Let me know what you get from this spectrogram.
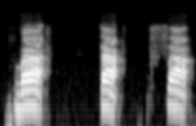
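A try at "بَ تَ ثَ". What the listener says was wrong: Nah, hati-hati. Jangan ada hamzah sukun. Hamzah sukun itu ada ketika depan huruf ya. Ketika sudah fathah tidak ada. Jadi bukan ba, tapi ba, bukan ta, tapi ta, ya. Bukan sa, tapi sa.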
